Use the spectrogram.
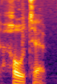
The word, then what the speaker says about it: Hotep: And today we pronounce that conventionally, we pronounce it Hotep.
